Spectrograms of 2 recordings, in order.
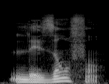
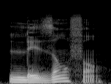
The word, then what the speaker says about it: les enfants: So you should make the little link. Les enfants. Les enfants.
